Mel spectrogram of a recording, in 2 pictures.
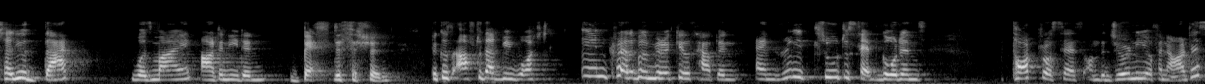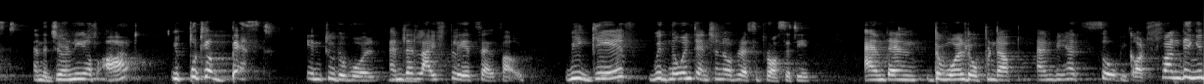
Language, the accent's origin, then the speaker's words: English; India; accent: Indian; moved away; my Indian accent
